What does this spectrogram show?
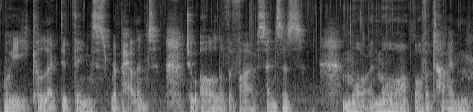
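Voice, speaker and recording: A man's voice: very deep voice, fairly bright tone, a little hiss or hum, heavily acted, rough recording. An actor playing a doomed grave robber narrating his confession in a gothic horror audio drama, with a grave, florid, brooding manner.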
